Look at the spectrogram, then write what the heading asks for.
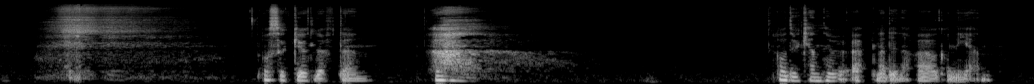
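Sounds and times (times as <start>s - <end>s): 
deep inhale through the nose during a relaxation breathing exercise: 0.4s - 2.2s
speech: 2.6s - 3.8s, 4.4s - 4.7s, 7.8s - 10.0s.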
